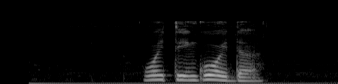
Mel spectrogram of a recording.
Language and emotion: Russian, neutral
